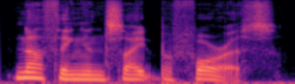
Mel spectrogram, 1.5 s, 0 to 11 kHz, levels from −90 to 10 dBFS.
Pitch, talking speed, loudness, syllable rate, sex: 140 Hz, 205 wpm, -20 LUFS, 6.3 syllables/s, male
